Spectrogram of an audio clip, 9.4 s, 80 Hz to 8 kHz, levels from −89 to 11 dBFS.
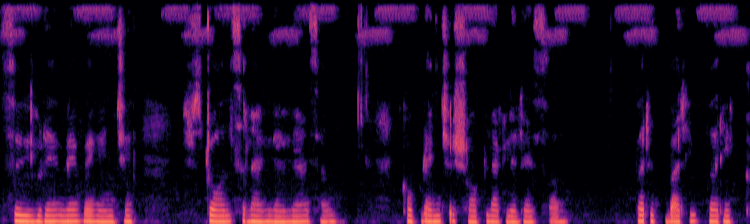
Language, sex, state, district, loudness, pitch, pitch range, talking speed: Konkani, female, Goa, North and South Goa, -20 LUFS, 200 Hz, 195-205 Hz, 70 wpm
